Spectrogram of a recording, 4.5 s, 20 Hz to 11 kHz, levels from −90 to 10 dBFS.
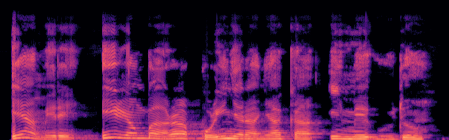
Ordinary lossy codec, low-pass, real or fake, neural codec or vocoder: none; 9.9 kHz; real; none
